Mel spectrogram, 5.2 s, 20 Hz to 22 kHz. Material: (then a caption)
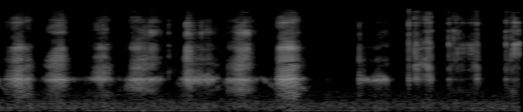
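Glass. The tip of a thin dark stick scratches back and forth along the ridged bottom rim of a small, round, hollow clear glass jar with a light inside, held upside down in one hand. Each stroke makes a bright, rasping scrape with a ringing tone around 1.3 kHz. The strokes come in a steady rhythm at first, then turn shorter and more irregular after a brief pause.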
